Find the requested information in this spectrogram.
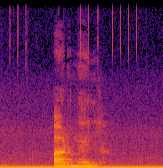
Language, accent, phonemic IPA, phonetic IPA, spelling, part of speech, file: Armenian, Western Armenian, /ɑɾˈnel/, [ɑɾnél], առնել, verb, HyW-առնել.ogg
- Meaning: 1. to take 2. to buy, to purchase 3. to take as a wife, to marry 4. to seize, to capture (a city, fortress, etc.) 5. to assume, to accept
